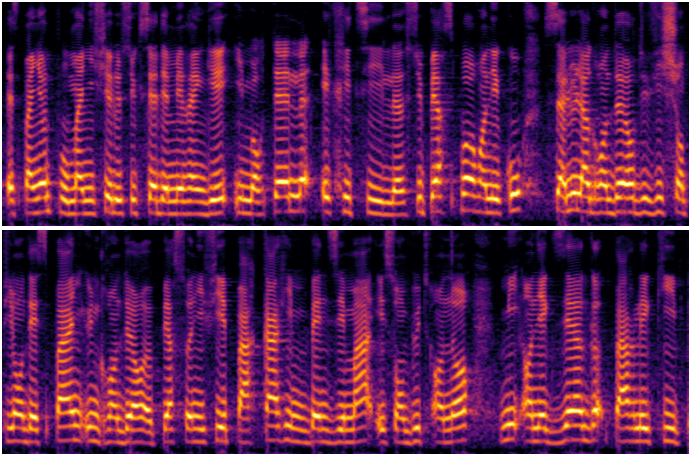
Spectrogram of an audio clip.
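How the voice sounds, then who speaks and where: Woman reading a press review, smooth and low. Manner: measured, reading headlines.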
